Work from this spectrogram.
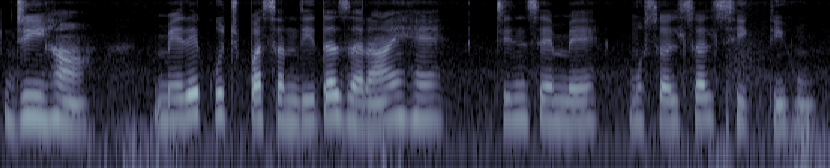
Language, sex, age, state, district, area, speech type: Urdu, female, 30-45, Delhi, North East Delhi, urban, spontaneous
